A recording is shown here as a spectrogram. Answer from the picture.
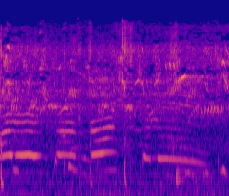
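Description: A cricket bat striking a ball with one sharp knock right at the start, followed by children shouting in high, drawn-out calls.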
